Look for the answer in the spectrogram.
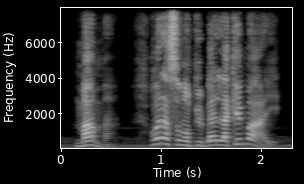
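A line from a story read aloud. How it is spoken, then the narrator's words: Exclaimed. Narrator (Italian): esclamò Nina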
